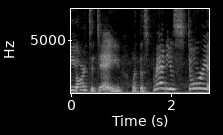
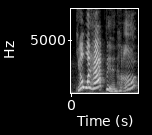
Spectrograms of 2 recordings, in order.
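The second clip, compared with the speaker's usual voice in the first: loud, higher-pitched puzzled outburst; mock bafflement; 5 semitones higher, 9 dB louder than usual. Streamer imitates baffled viewers when the mic is muted, mock bafflement. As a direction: blurt it out like a baffled onlooker.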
